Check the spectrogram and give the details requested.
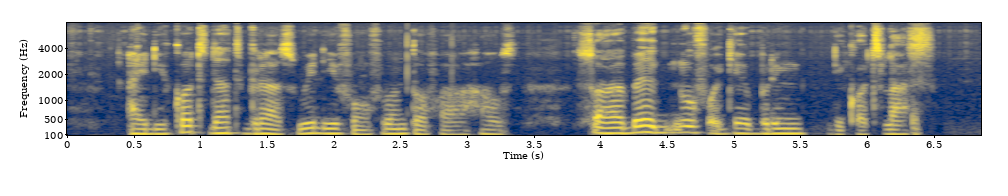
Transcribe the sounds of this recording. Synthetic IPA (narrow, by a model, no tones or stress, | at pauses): aɪdekʰɔtdatɡɾaswedefɹɔ̃mfɹɔ̃ntɔfawahaʊsː | oabɛɡnofɔɡɛtbɹĩŋɡdikʰɔtlas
